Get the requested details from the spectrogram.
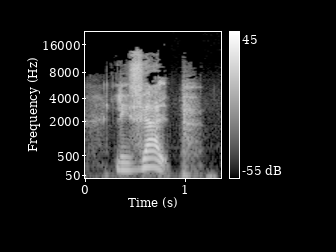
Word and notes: Alpes: French

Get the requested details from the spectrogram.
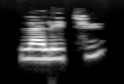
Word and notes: laitue: female

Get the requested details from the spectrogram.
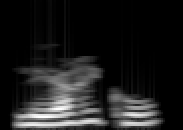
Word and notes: haricots: female

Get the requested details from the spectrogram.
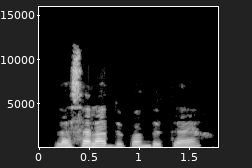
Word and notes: salade de pommes de terre: female

